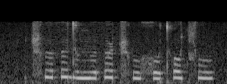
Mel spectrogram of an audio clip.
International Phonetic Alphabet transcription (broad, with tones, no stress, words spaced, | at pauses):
ʈ͡ʂʰɯ˦ θɯ˦dɯ˨ŋɯ˨θɯ˦˨ ʈ͡ʂʰu˨ xo˨tʰo˦ t͡ɕʰu˦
